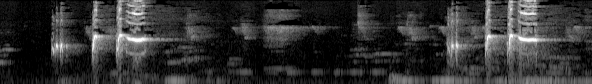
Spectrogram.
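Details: Sooty-headed bulbul singing actively, for training other birds: two matching bursts of three or four quick, bright whistles, the last note of each slurring downward. A long pause separates the bursts, with faint low rumbling.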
